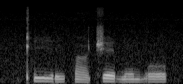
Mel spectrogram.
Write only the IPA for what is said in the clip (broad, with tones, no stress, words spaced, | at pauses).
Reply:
kʼiː˦˨ ɾi˨pã˨ t͡ʃe˦˨ɓũ˨ bʊ˦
